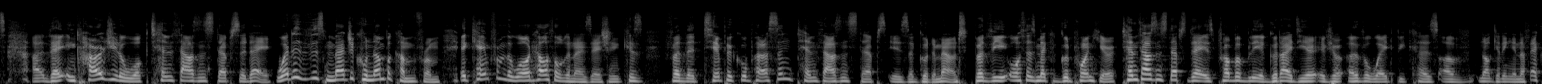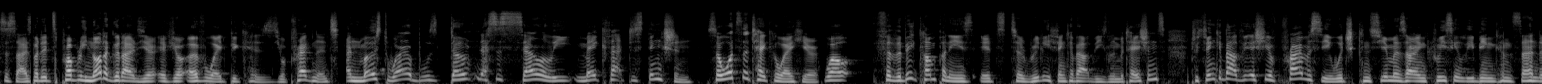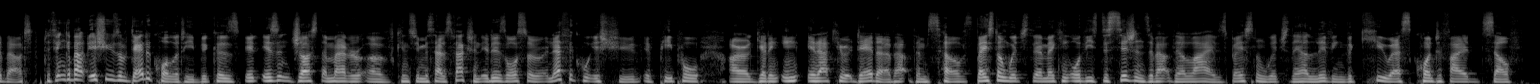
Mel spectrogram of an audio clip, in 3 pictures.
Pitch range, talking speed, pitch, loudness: 135-185 Hz, 215 wpm, 155 Hz, -29 LUFS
